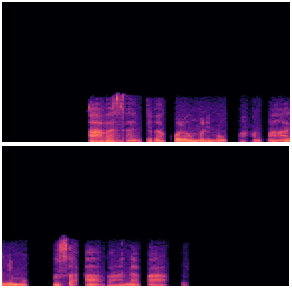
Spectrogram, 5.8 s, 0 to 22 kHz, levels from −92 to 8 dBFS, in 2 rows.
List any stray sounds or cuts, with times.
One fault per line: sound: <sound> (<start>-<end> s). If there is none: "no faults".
no faults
